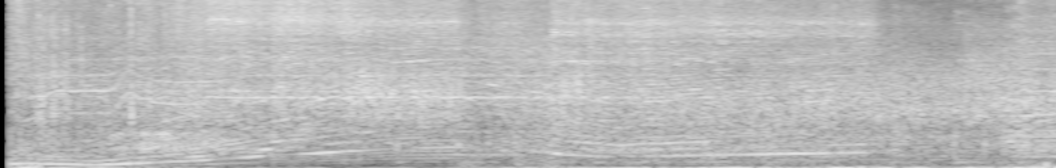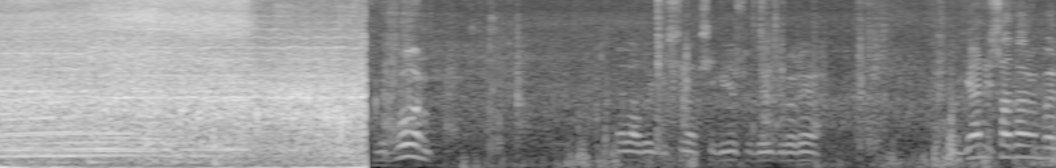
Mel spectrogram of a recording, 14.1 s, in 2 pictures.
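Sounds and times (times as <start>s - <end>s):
car engine revving: 0.1s - 9.5s.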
